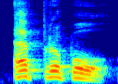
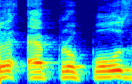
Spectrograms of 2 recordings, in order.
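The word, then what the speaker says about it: apropos: count नहीं वाय count अप्रोपो अप्रोपो इसमें S site अप्रपोज नहीं बढ़ेंगे अप्रोपो अप्रोपो क्लियर नेक्स्ट अल्फाबेट टी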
